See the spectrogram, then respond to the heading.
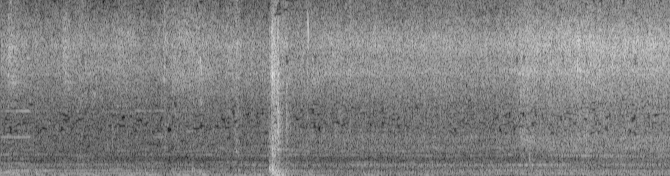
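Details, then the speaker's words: Front wheel spinning on its reinstalled caliper with the engine running in first gear, after a loud whistle from both front wheels while driving: soft even whir, no squeal or scrape; brake now runs free. "Ну все. Крутится все мягенько, ничего не пищит."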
